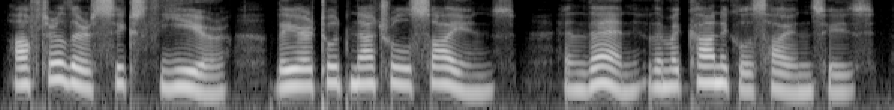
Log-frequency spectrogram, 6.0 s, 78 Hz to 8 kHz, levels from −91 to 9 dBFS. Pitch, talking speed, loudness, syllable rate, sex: 210 Hz, 140 wpm, -17 LUFS, 4.5 syllables/s, female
